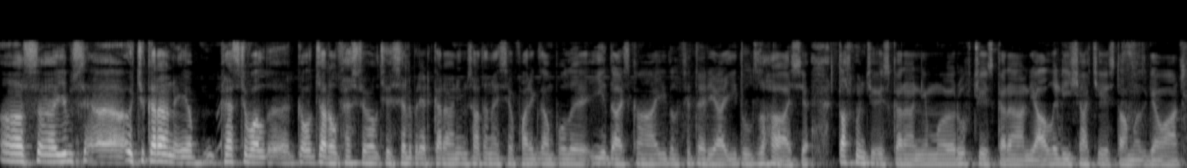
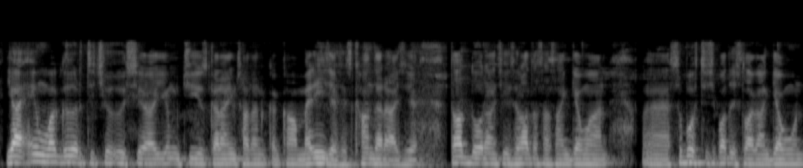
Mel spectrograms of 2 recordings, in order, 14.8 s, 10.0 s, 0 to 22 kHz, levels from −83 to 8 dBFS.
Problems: background sounds at intervals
